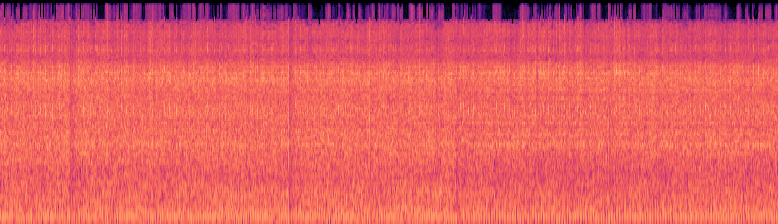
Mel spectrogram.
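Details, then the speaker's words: Rebuilt snowblower small engine restarted with the transmission in medium: a steady, even beat under light load with no misses or knocks; it runs normally. "Everything seems to work with it. So I'm pretty surprised. Again, here we'll start it up one more time for you guys."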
